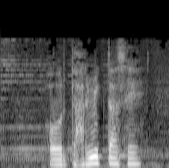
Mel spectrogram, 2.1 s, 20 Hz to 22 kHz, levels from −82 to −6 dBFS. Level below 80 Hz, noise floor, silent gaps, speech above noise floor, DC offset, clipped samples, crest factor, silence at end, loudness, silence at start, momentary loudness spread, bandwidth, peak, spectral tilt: -48 dBFS; -35 dBFS; none; 19 dB; under 0.1%; under 0.1%; 16 dB; 0 s; -17 LUFS; 0 s; 20 LU; 8.8 kHz; -2 dBFS; -6.5 dB/octave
